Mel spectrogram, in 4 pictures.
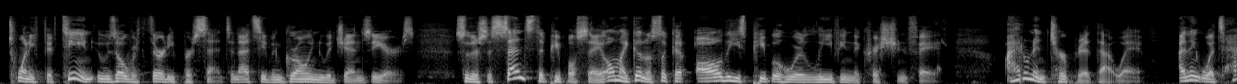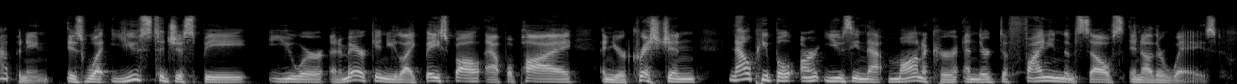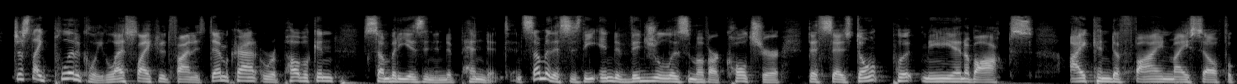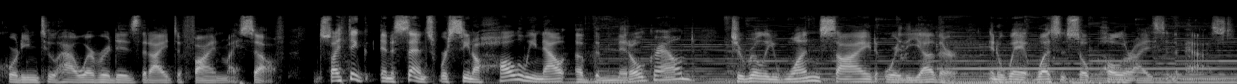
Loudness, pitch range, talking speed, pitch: -23 LUFS, 110-140 Hz, 185 wpm, 120 Hz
